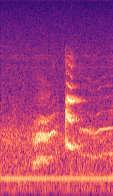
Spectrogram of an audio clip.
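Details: Pet cat making its "talking" cry, a new way of saying "okyan": a low drawn vowel followed by a sharp, bright rising meow with strong harmonics, in a quiet indoor room with a steady background hum.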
